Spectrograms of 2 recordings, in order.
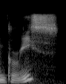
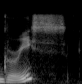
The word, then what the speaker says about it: Gris: Greece. G-R-I-S. It's pronounced Greece, not Gree, like I was for the last month and a half.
